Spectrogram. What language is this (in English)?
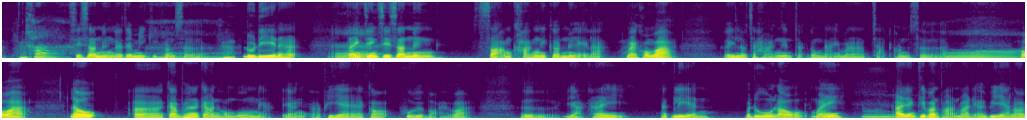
Thai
